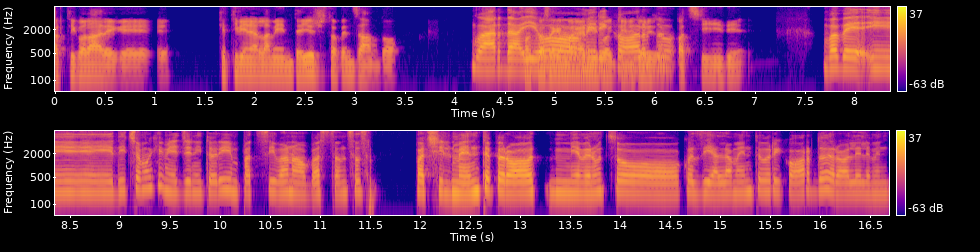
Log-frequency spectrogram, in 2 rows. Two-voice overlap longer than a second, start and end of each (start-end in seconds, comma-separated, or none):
4.6-6.2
